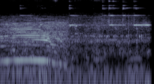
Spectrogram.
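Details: Cattle at the busy Dharangaon bullock market on a Thursday. A sustained harmonic moo slowly falls in pitch near the end, with constant crowd chatter and a faint metallic chiming behind it.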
